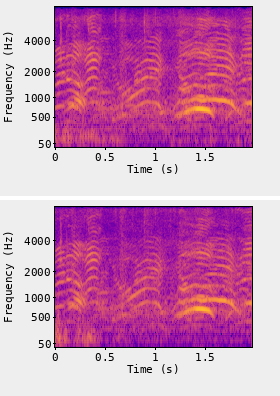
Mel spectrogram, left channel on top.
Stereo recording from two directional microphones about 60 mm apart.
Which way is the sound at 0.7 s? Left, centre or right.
Left.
